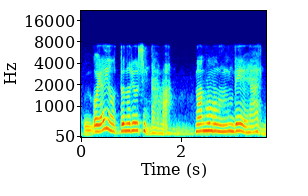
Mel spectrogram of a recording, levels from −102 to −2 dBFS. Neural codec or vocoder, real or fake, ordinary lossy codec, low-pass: autoencoder, 22.05 kHz, a latent of 192 numbers a frame, VITS, trained on one speaker; fake; Opus, 32 kbps; 7.2 kHz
